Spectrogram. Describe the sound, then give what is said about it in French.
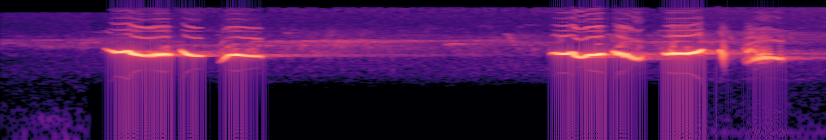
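Mistle thrush (Turdus viscivorus) song: two short, clear phrases of loud fluting whistles separated by a pause of about a second and a half, heard alone with no talking or background noise. “Et la grive draine, Turdus viscivorus.”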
